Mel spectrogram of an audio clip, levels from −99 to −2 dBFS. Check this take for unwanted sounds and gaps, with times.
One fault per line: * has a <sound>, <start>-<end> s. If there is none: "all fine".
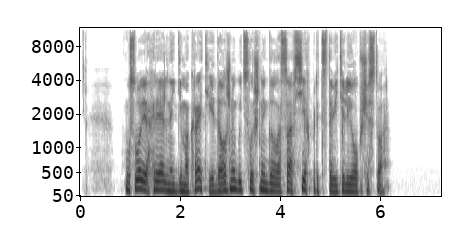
all fine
